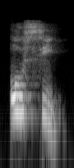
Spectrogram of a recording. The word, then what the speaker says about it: aussi: Je m'appelle aussi. That's the also. Aussi. Okay. So whenever double letter is together, we have to just stress on them.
